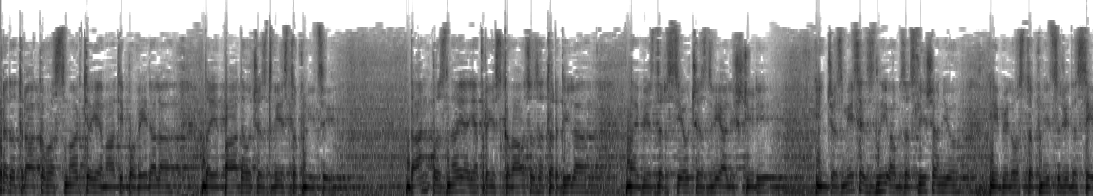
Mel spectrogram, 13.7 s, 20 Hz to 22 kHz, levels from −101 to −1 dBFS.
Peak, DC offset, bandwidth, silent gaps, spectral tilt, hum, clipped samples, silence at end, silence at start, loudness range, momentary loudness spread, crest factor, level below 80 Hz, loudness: 0 dBFS; under 0.1%; 14 kHz; none; -5 dB/octave; none; under 0.1%; 0 s; 0 s; 1 LU; 4 LU; 12 dB; -30 dBFS; -12 LUFS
